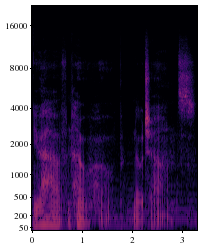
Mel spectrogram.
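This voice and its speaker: A man playing a possessive, commanding vampire lord in an ASMR roleplay, speaking in breathy, gravelly whispers with slow, menacing condescension. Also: deep voice, music in the background, full character voice. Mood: possessive, warning. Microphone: close microphone.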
